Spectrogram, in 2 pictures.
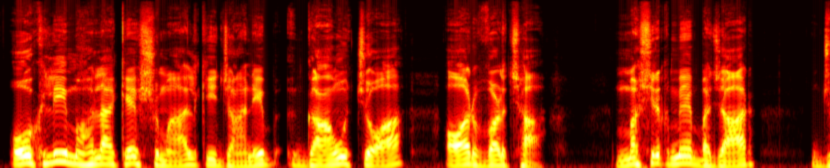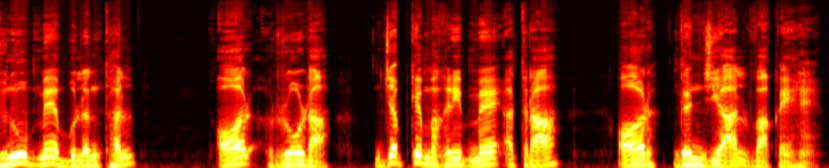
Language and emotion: Urdu, neutral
